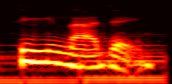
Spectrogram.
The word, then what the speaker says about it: CNAAJ: for nam and j for jomo it is pronounced si naje god has given me the gift to love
